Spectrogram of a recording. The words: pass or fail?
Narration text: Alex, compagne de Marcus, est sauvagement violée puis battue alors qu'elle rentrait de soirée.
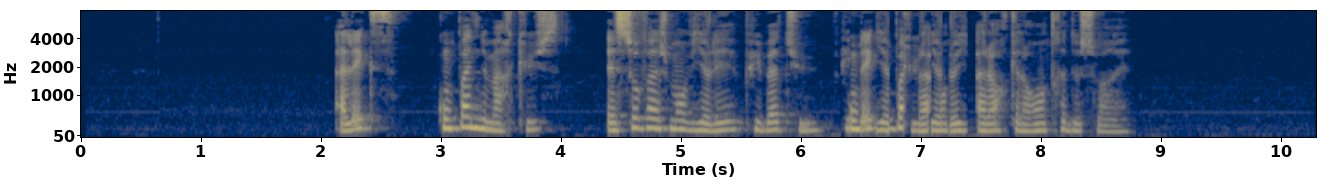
fail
